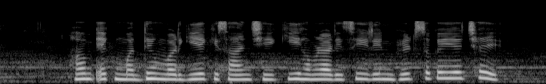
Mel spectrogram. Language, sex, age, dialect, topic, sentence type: Maithili, female, 41-45, Southern/Standard, banking, question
